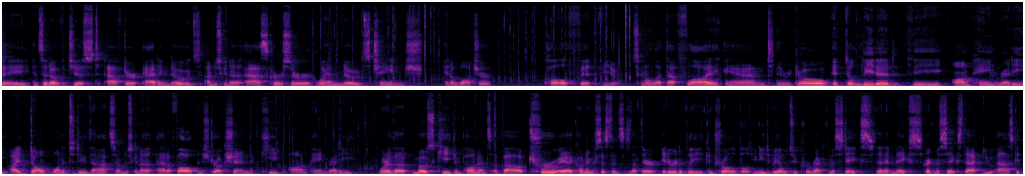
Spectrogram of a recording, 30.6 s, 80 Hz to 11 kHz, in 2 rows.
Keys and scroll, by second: 3.5 super+a, 4.5-9.9 typing, 19.0-21.4 typing, 22.9 typing.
